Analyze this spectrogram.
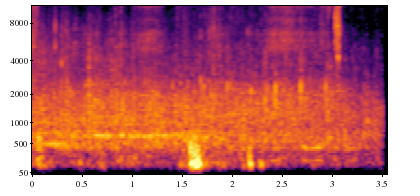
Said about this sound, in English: So everyone, give my friend Melissa a big round of applause.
